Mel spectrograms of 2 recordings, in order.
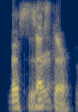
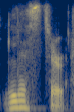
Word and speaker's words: Leicester: Now, then we have this SharePoint Saturday from Leicester. – We're having a chat on Leicester. Why do you add letters on the words if you don't pronounce them?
